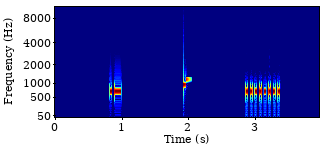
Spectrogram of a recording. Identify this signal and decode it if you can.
Morse code, heard as a keyed tone, about 35 wpm, 700 Hz. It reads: A <HH>
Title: Single Character (Letter:Number:Punctuation:Prosign) 35wpm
